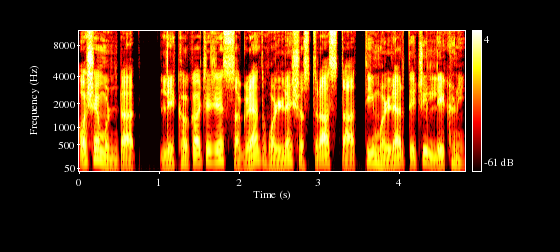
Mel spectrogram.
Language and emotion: Goan Konkani, neutral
